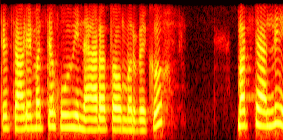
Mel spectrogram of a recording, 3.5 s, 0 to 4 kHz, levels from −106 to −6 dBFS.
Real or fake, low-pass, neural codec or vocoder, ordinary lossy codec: fake; 3.6 kHz; vocoder, 22.05 kHz, 80 mel bands, WaveNeXt; none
